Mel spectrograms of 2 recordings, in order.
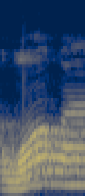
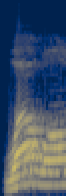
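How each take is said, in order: First: "wawa" with the first wawu full and the second thin, like "wowa"; heavy-thin wawu. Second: "wawa" with the first wawu light and the second heavy; thin-heavy wawu. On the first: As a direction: say "wawa" as heavy then light. ("wawa" dibaca seperti "wowa") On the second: ("wawa" dibaca wawu tipis lalu tebal) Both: Shown as a demonstration.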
